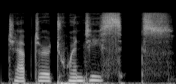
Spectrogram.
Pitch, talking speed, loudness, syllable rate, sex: 165 Hz, 100 wpm, -19 LUFS, 3.1 syllables/s, female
